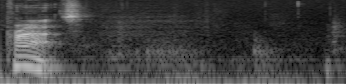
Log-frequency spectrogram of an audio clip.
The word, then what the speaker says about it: Praet: No, it wasn't Perez, it was Pratt, who is Praet, but you do pronounce it Pratt.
